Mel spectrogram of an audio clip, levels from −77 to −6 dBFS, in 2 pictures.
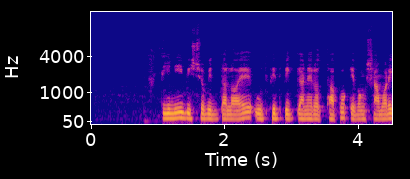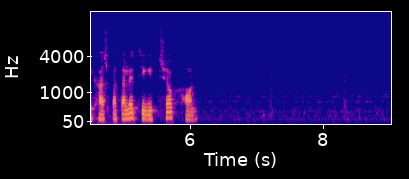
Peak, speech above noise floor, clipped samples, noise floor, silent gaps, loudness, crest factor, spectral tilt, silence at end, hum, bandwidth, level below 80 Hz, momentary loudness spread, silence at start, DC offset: -10 dBFS; 41 dB; under 0.1%; -66 dBFS; none; -26 LUFS; 18 dB; -8.5 dB/octave; 2.9 s; none; 9.8 kHz; -60 dBFS; 6 LU; 1.05 s; under 0.1%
